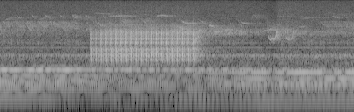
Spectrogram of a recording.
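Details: A female lesser spotted woodpecker, one of a calling and drumming pair in Nottinghamshire woodland, UK, drums a single even roll lasting about a second, roughly twenty rapid strokes, over a steady humming, music-like drone.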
